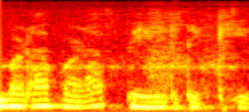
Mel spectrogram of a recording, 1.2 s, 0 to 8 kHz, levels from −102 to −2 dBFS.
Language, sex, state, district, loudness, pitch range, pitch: Rajasthani, female, Rajasthan, Churu, -18 LUFS, 140-170 Hz, 155 Hz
